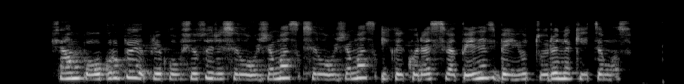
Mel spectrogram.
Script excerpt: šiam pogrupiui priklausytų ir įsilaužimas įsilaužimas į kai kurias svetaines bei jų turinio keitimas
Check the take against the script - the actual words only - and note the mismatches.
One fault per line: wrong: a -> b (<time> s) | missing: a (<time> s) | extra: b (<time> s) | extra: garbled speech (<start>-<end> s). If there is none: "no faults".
no faults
